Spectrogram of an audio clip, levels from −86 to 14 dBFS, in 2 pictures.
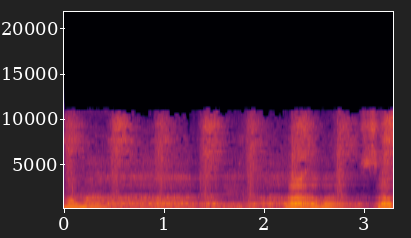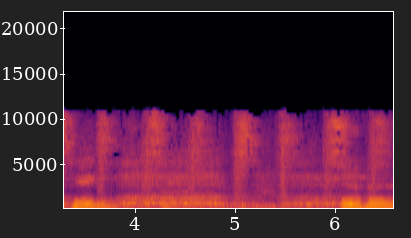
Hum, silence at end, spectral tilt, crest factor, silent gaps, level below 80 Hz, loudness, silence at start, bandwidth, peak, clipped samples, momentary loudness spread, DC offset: none; 0 s; -3.5 dB/octave; 18 dB; none; -68 dBFS; -20 LUFS; 0 s; 11.5 kHz; 0 dBFS; under 0.1%; 9 LU; under 0.1%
